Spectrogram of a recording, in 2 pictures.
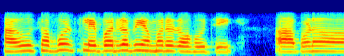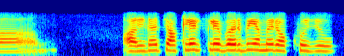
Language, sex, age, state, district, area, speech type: Odia, female, 45-60, Odisha, Bhadrak, rural, conversation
